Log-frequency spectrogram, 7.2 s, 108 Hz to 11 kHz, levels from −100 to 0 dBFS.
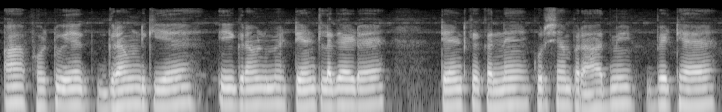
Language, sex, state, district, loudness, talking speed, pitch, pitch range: Marwari, male, Rajasthan, Churu, -17 LUFS, 165 wpm, 145 Hz, 140-145 Hz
